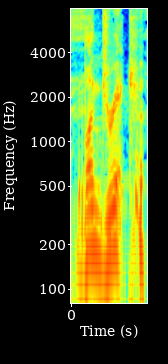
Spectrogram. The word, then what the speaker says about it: Bundrick: Bundick. – Yeah, Bundick is the problem. – Oh, I'm sorry. I'm saying it wrong. I'm saying his name wrong. It's John Rabbit. Bundrick. It's not Bundick.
